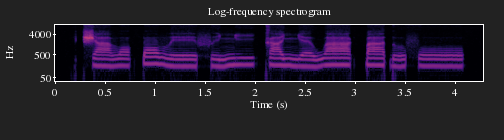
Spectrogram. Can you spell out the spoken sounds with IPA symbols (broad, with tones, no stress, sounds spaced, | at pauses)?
t͡ʃ a˨ β ɔ˨ k͡p ɔ˦ β eː˨ f ɪ˨ ɲ iː˦ k a˦ ɲ ɛ˨ w aː˦ k͡p a˦ ɗ ʊ˨˦ f oː˦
